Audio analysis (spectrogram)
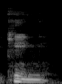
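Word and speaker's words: Qing: And I'll pronounce it that way because apparently one of the banners that you see on the wall, if you translate the Chinese, says, "Resist the king, restore the Ming." So it rhymes. So that's the way I'm going to pronounce it.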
